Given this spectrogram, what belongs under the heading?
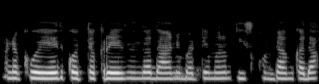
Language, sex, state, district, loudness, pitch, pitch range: Telugu, female, Telangana, Karimnagar, -15 LUFS, 275 Hz, 270-280 Hz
